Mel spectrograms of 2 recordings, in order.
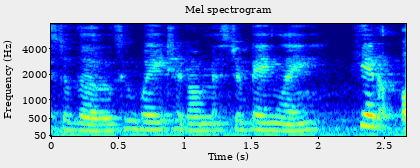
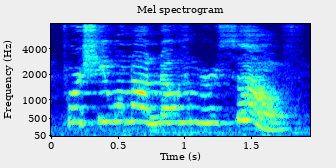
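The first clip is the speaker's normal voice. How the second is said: much higher, nearly tearful mother; distressed mother; 10 semitones higher, 4 dB louder than usual. A narrator's reading. Mother lamenting Mrs Long's absence, tearful and higher. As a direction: wail it, all is lost. Mother fretting, near tears.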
